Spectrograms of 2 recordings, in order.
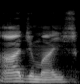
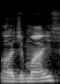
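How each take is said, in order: First: The first vowel is long. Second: The first vowel is short. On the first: The speaker calls it right. "इसको बोलते हैं आजमाइश" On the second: The speaker calls it wrong. "अजमाइश नहीं होता है दोस्तों"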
